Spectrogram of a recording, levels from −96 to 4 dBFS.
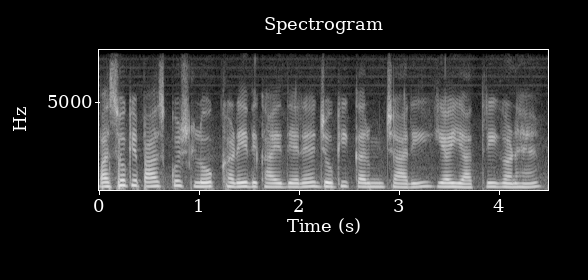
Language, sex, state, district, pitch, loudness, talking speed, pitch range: Hindi, female, Uttar Pradesh, Lucknow, 225 Hz, -16 LUFS, 185 wpm, 210-235 Hz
